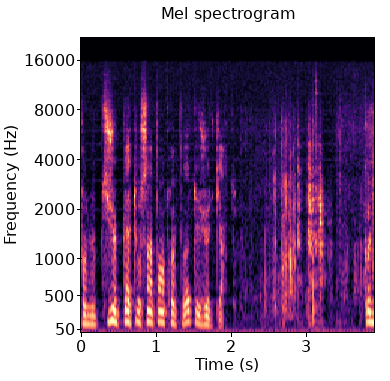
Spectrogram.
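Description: A cardboard box is turned over on a wooden table.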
